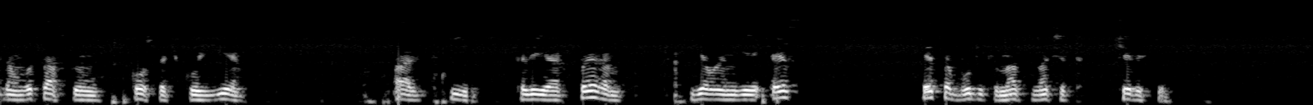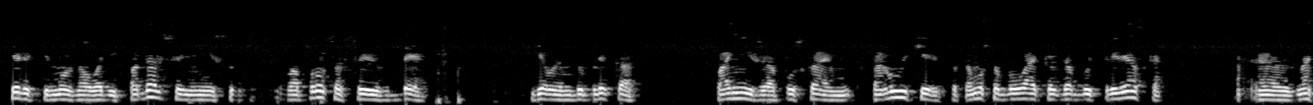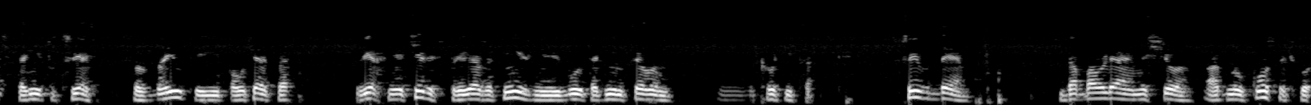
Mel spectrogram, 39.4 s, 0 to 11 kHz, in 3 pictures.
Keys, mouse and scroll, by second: 1.1 e, 4.4 alt+p, 7.6 s, 10.7-13.9 drag, 15.0 shift+middle click, 17.5 shift+d, 18.1 click, 19.1-20.7 drag, 28.4 shift+middle click, 32.9 shift+middle click, 36.0 shift+d, 37.7 click.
